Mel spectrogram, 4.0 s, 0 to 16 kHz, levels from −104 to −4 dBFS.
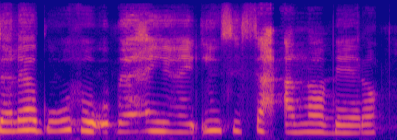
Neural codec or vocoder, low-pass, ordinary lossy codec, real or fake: codec, 32 kHz, 1.9 kbps, SNAC; 14.4 kHz; none; fake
